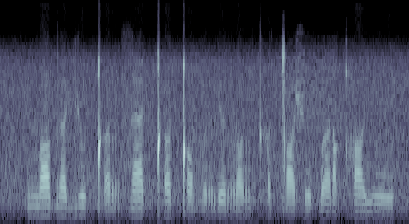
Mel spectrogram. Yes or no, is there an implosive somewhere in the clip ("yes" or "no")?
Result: yes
